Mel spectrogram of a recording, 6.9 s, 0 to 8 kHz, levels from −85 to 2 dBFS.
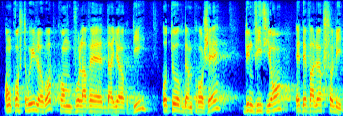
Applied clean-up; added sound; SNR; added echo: none; none; none; none.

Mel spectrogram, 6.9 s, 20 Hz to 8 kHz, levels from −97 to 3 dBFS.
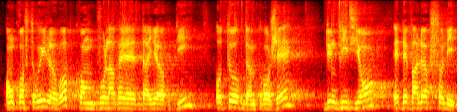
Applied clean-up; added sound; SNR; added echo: neural separator model SepFormer DNS4.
